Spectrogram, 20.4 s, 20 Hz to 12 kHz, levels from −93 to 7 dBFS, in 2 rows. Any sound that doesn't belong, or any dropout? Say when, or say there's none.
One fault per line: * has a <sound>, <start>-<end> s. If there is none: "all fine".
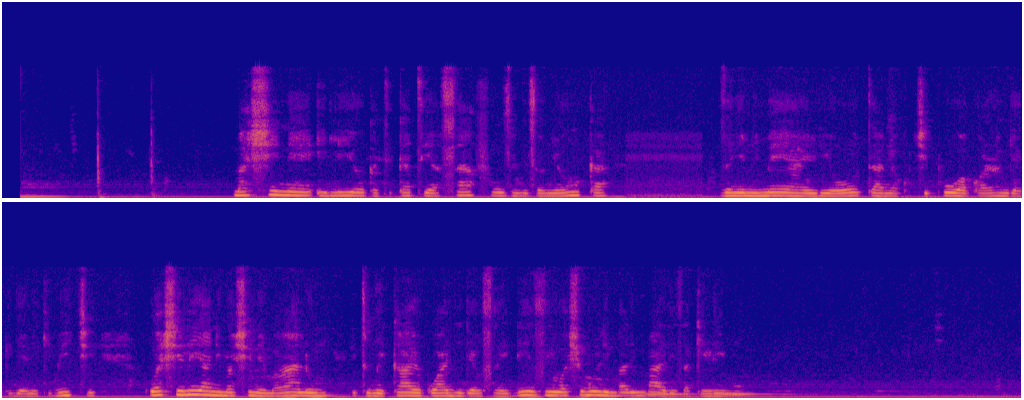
all fine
